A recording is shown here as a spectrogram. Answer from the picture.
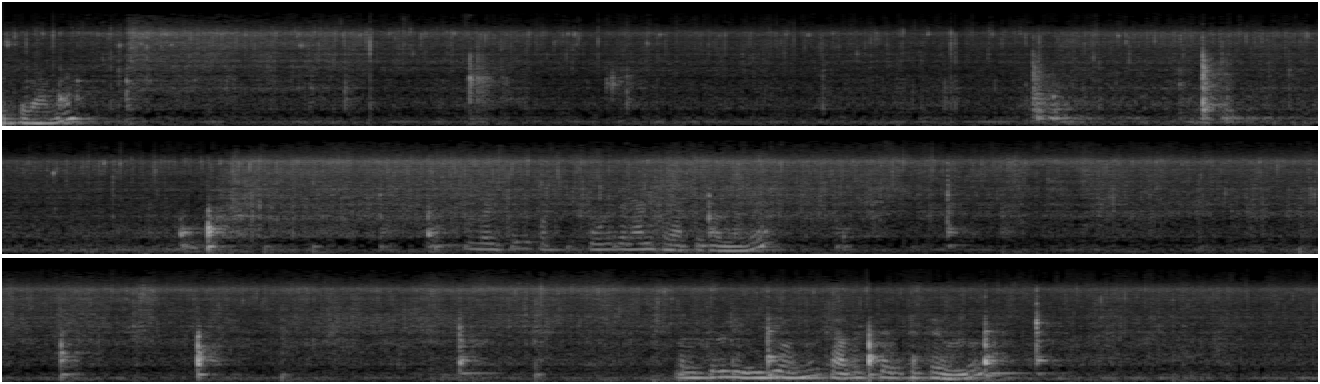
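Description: Chopped garlic sizzling steadily as it fries in hot oil in a pan. A spatula stirs it, scraping the pan at times and giving occasional sharp taps.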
